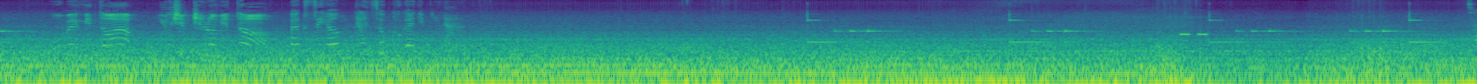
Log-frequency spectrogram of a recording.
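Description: Steady drone of a small truck's engine and tyres at highway speed, heard from inside the cab. In the first few seconds there is a short stretch of warbling, pitched sound like music or a voice, and from about halfway on, short electronic beeps repeat about every two seconds: a navigation unit's alert as a speed-enforcement camera nears.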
